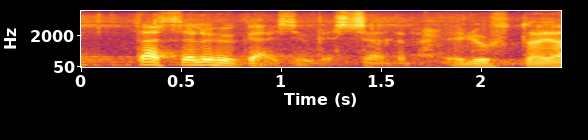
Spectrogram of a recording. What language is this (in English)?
Finnish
